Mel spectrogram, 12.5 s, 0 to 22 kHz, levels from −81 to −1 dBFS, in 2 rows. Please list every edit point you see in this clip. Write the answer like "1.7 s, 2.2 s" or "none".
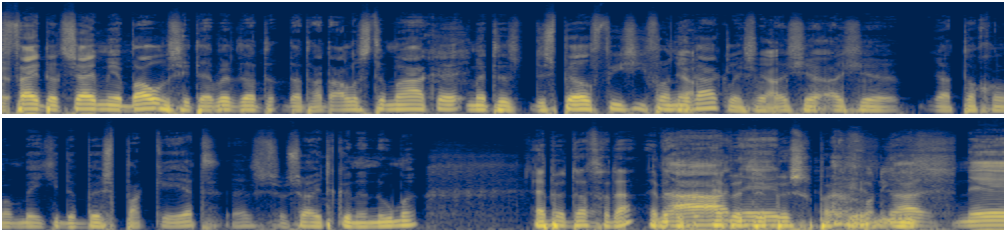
2.9 s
